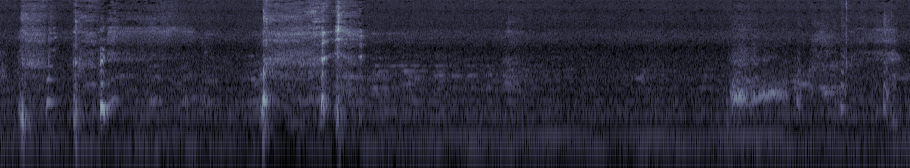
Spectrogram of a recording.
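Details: Adult with lab-confirmed whooping cough (pertussis): irregular bursts of harsh coughing and throat clearing.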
